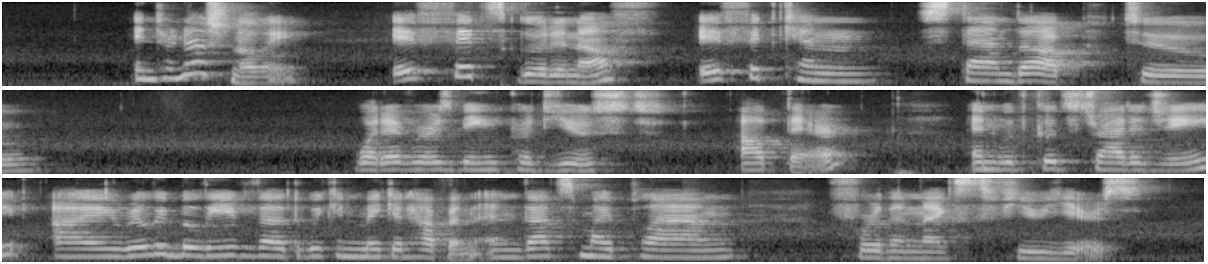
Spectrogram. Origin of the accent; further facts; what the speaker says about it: Switzerland; now in Greece; I didn't grow up in Greece. I grew up in Switzerland, where he was based.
